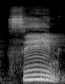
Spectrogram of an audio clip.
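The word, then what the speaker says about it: scene: और देखिए सीन, SEN, सीन ऐसे पढ़ रहे हैं, यहाँ पर भी सी को नहीं पढ़ रहे, स्किन, स्किन नहीं पढ़ रहे।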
